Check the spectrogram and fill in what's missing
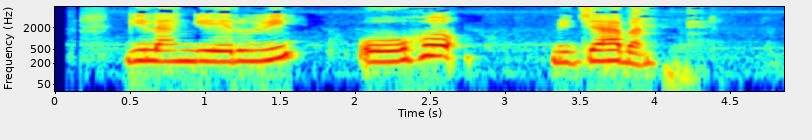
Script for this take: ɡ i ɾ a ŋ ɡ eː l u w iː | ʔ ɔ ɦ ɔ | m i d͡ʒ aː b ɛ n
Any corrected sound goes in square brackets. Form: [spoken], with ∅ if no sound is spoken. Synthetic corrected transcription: ɡ i [l] a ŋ ɡ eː [ɾ] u w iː | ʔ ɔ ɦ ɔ | m i d͡ʒ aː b [a] n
